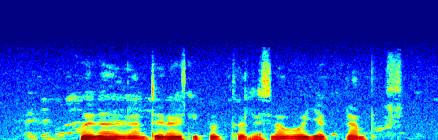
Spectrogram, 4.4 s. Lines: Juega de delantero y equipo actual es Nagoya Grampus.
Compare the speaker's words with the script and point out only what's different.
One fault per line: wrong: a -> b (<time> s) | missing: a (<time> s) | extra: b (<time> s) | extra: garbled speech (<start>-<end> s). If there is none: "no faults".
no faults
